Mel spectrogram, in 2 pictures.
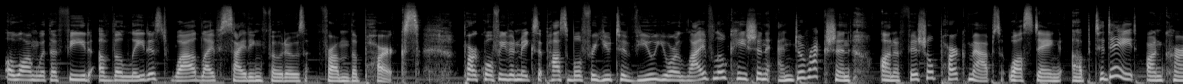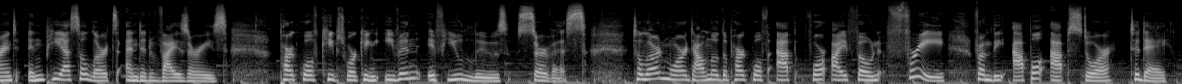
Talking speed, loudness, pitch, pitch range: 170 wpm, -22 LUFS, 205 Hz, 180-230 Hz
